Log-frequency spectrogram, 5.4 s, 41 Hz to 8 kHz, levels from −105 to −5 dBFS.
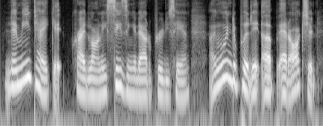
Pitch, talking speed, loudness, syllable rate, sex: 185 Hz, 225 wpm, -16 LUFS, 5.0 syllables/s, female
